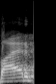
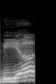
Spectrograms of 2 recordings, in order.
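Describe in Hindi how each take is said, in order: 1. यह buy-er जैसा सुनाई देता है, eye स्वर के साथ। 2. यह bee-uh जैसा सुनाई देता है, बिना r के। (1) "सॉरी बायर करके" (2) "आर यहां पर साइलेंट है"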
